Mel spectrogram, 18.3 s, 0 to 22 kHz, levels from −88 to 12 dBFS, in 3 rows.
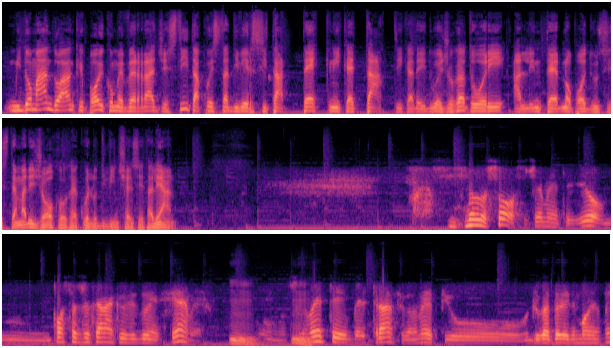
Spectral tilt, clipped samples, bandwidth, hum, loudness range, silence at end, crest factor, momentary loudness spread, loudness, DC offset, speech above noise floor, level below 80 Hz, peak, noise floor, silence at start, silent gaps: -6 dB/octave; under 0.1%; 15.5 kHz; none; 4 LU; 0 s; 18 dB; 12 LU; -17 LUFS; under 0.1%; 26 dB; -36 dBFS; 0 dBFS; -43 dBFS; 0.05 s; none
